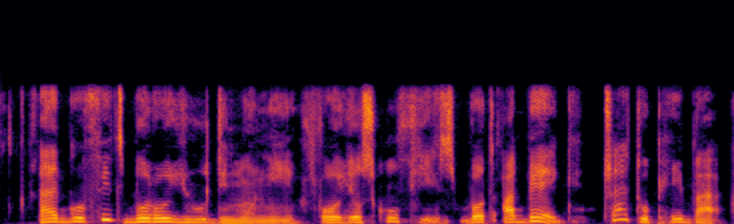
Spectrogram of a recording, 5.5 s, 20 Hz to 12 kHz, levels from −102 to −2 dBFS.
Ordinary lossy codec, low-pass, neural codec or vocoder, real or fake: none; 7.2 kHz; codec, 16 kHz, 2 kbps, FreqCodec, larger model; fake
